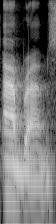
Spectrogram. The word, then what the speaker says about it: Abrams: allies, unless the United States agreed to supply Abrams tanks to Ukraine. And by the way, I understand that the correct pronunciation of the name of that tank is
